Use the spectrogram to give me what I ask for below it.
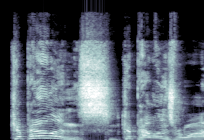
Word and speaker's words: Capellans: Capellans rhymes with capricious.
